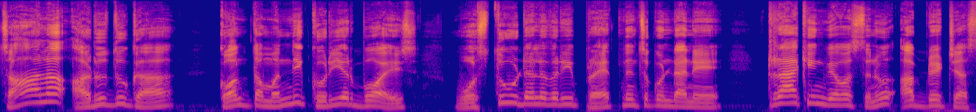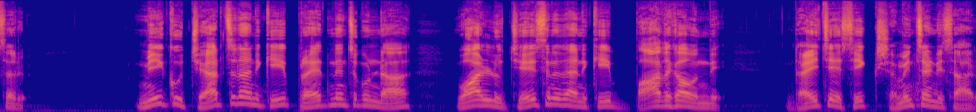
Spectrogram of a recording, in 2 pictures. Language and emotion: Telugu, disgusted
